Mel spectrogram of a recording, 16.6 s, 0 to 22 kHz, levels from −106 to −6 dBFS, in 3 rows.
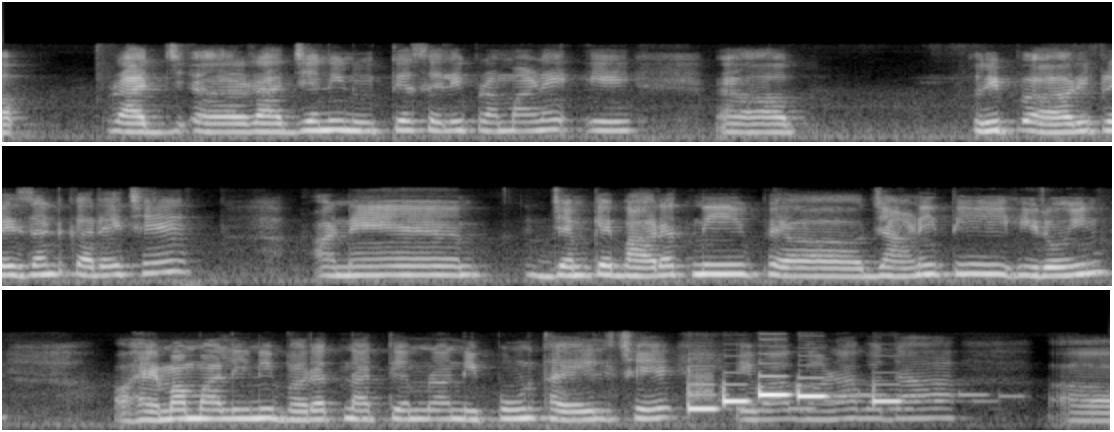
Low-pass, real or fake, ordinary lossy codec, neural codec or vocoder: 7.2 kHz; real; none; none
